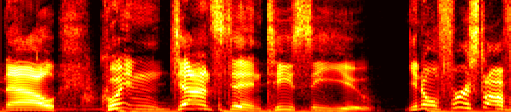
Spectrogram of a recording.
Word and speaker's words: Johnston: report this time on Quinton Johnson Johnston always get that man's name wrong there's an s in that name but I'm telling y'all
